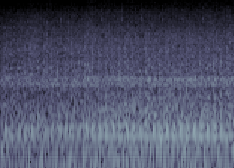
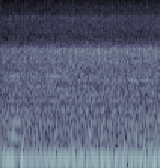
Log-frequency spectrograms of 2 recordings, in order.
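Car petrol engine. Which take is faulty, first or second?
first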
